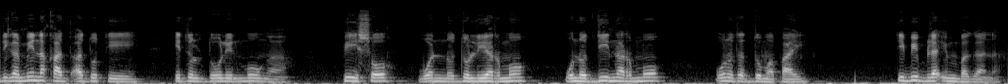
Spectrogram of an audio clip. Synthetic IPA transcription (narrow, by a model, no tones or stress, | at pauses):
d̪ɪŋaminɐkad̪ad̪ot̪iɪd̪ʊld̪uːlɪnmoŋapiːso | wanːod̪ʊljɛɾmowʊnod̪inɐɾmoʔʊnod̪ad̪ʊmɐpaj | t̪ibiblaʔɪmbɐɡana̰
